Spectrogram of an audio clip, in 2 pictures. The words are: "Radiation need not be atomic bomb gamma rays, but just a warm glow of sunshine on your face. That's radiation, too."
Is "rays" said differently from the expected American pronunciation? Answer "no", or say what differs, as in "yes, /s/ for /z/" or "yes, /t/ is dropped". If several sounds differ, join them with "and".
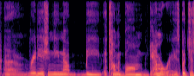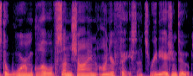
no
